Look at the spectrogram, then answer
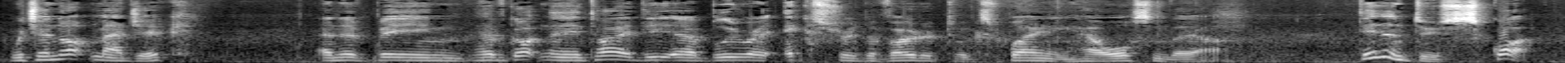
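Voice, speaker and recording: A man's voice: fairly high pitch, lively intonation, normal speed, slight background noise, rough recording. A man hosting a podcast, chatting casually and rambling a little with wry asides. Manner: rambling, self-correcting, wry. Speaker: podcast host. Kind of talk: casual chat.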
